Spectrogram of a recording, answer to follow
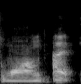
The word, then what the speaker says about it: Wang: And then Judge Nita Wang, or Joe says it's pronounced Wong.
